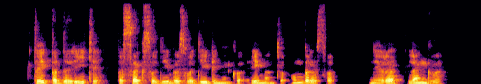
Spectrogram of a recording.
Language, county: Lithuanian, Vilnius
